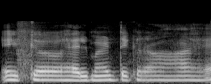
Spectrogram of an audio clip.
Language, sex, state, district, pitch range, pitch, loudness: Hindi, female, Uttarakhand, Uttarkashi, 195-205 Hz, 200 Hz, -14 LUFS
